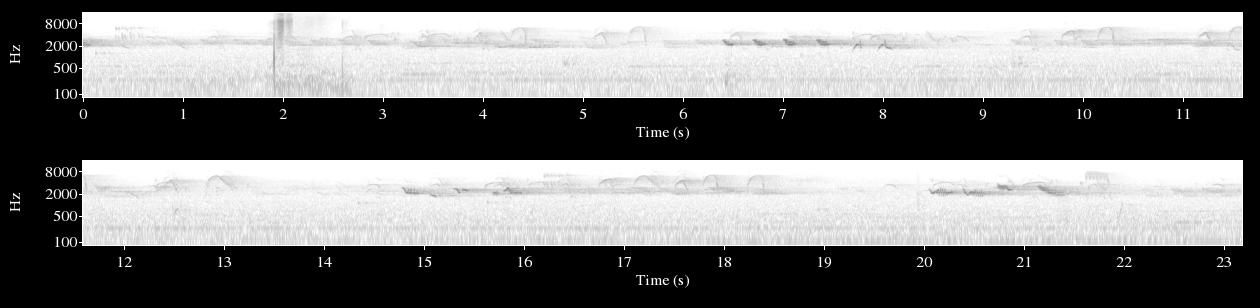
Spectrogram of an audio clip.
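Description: Faint chirping of small birds, coming in several bursts of quick chirps, with a single sharp click about two seconds in.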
